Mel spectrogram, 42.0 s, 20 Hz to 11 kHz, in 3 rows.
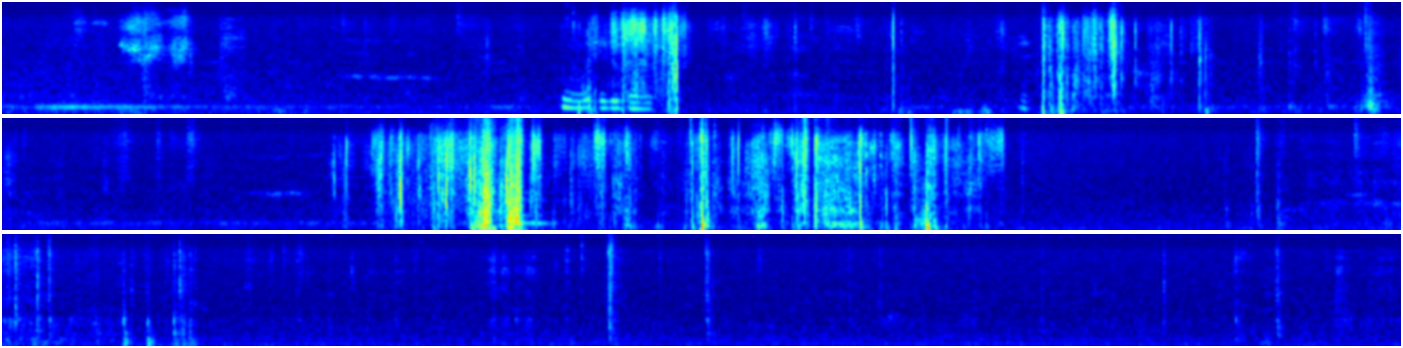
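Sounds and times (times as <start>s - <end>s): plastic crinkling and rustling: 5.6s - 8.0s, 9.7s - 14.2s, 17.2s - 24.2s.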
